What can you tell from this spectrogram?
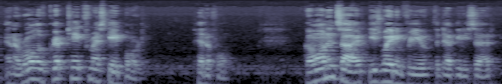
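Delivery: lively first-person read-aloud; story narration. A narrator's reading. A reader opening chapter one for listeners, in lively narration. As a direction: read the chapter to your audience, brightly.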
